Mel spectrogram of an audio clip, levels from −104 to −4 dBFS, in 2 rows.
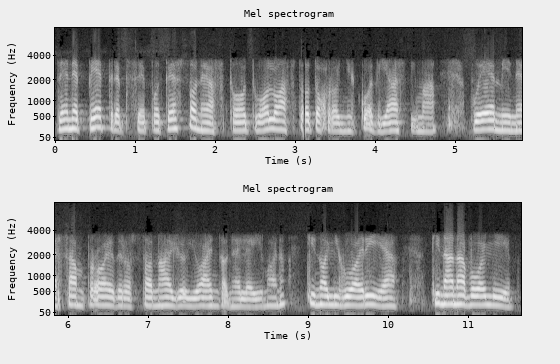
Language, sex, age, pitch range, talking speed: Greek, female, 50-69, 175-210 Hz, 125 wpm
